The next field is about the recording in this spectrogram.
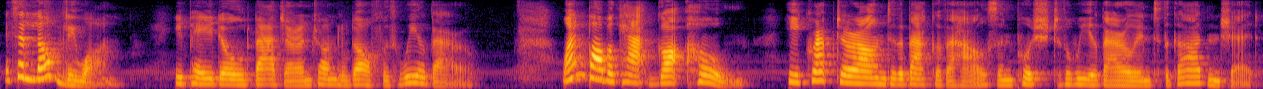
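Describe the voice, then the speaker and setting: Lively woman reading a children's bedtime story. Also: lowish voice, unhurried. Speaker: storybook reader.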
